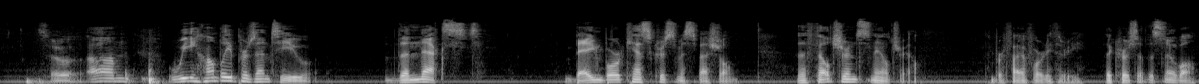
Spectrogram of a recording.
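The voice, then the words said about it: Hoarse, strained voice. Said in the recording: “my throat's still sore ... my voice is going to cut out a lot during this ... I lost my voice for like 3 days”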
